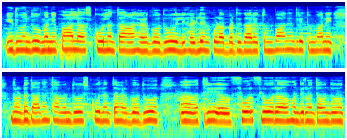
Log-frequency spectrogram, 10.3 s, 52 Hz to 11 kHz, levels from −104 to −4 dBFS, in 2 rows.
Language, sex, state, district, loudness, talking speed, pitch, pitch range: Kannada, female, Karnataka, Dakshina Kannada, -21 LUFS, 150 wpm, 215 Hz, 210-225 Hz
